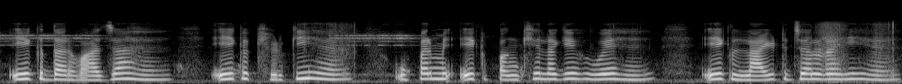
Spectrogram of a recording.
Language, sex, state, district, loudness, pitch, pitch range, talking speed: Hindi, female, Bihar, West Champaran, -17 LUFS, 240 Hz, 220-255 Hz, 120 wpm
